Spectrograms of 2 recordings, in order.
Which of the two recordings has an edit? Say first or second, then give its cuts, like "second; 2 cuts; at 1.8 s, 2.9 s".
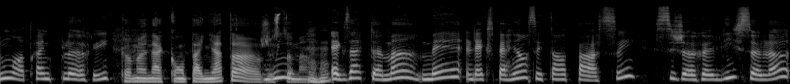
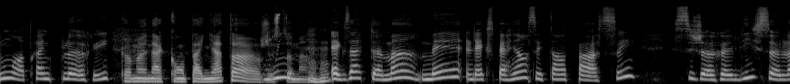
first; 1 cut; at 6.5 s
